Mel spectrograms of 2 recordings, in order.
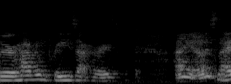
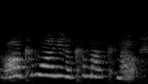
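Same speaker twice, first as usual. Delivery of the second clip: much higher, wheedling coax; lightly voiced pleading friend; 12 semitones higher, faster than usual. Lucy coaxing her friend out, high wheedling. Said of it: "Lucy was just like".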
